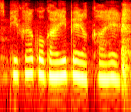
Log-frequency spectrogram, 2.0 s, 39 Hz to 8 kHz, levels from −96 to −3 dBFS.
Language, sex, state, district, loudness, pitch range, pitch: Hindi, female, Arunachal Pradesh, Papum Pare, -13 LUFS, 200-235 Hz, 220 Hz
